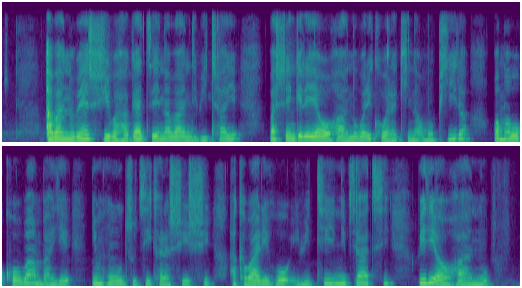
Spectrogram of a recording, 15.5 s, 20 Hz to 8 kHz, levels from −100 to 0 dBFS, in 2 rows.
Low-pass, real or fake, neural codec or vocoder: 7.2 kHz; real; none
